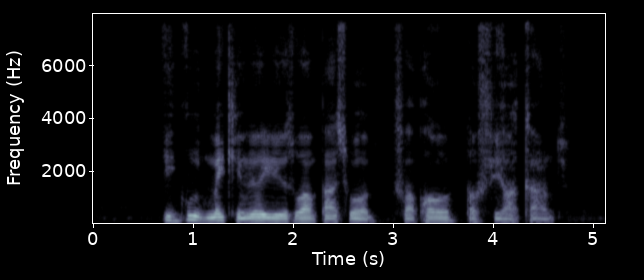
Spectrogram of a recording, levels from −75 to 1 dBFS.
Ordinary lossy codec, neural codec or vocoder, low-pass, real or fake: none; codec, 16 kHz, 1 kbps, FunCodec, trained on Chinese and English, 50 frames a second; none; fake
